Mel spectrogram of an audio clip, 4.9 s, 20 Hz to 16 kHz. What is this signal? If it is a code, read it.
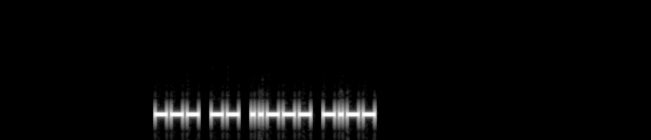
Morse code, heard as a keyed tone, about 40 wpm, 700 Hz. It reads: OM2Y
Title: DXCC-100 Call Signs - 4 Characters - Repeated 2x - 40wpm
